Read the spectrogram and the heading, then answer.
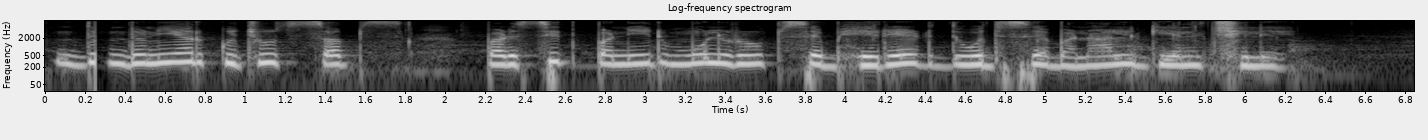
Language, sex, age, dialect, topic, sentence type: Magahi, female, 18-24, Northeastern/Surjapuri, agriculture, statement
